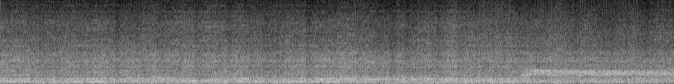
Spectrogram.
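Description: Drums pound fast, heard through a live club sound system.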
